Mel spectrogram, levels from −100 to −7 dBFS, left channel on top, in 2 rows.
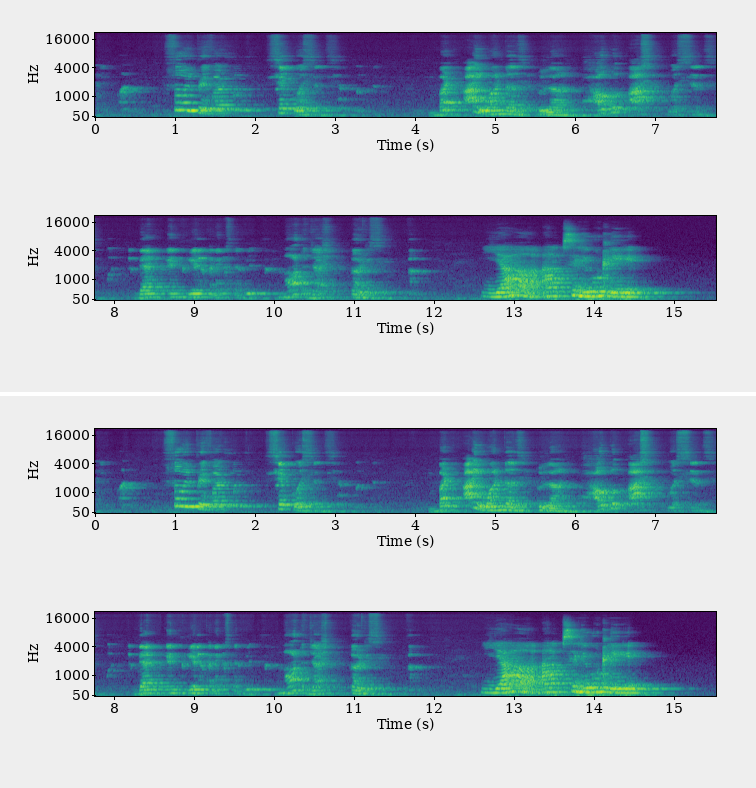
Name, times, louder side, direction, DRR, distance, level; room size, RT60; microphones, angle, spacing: voice 1, 0.9-1.7 2.1-3.0 4.2-7.7 8.2-9.7 10.0-11.4, right 1 dB, 65° right, -2 dB, 0.6 m, -31 dB
voice 2, 12.6-14.5, equal, 25° right, -4 dB, 0.8 m, -23 dB
3.1 x 2.9 x 2.6 m, 0.96 s
head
